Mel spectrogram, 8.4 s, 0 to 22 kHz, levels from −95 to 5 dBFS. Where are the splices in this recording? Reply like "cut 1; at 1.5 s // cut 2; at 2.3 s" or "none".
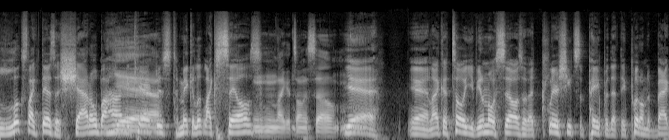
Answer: none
